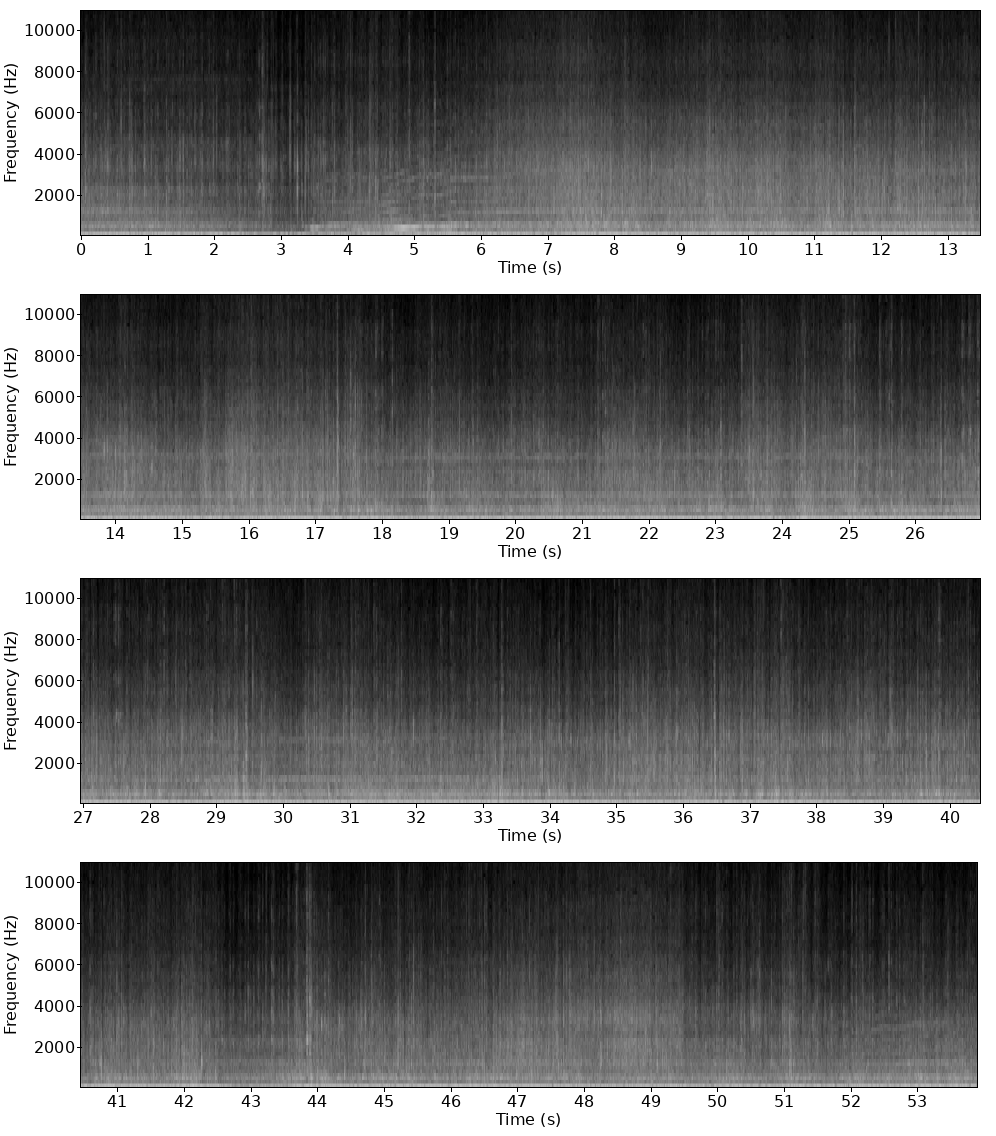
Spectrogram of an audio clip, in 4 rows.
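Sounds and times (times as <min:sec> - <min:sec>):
wind rumble on microphone: 0:00.0 - 0:53.9
electric scooter motor whining: 0:03.2 - 0:08.6.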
